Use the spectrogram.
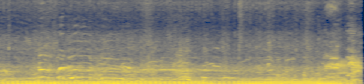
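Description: Roosters crow at a busy chicken market in Baliuag, amid steady crowd chatter and a passing motor engine.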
